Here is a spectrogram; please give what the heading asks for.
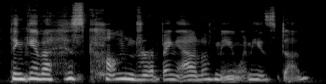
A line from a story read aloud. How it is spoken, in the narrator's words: Geralt moans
